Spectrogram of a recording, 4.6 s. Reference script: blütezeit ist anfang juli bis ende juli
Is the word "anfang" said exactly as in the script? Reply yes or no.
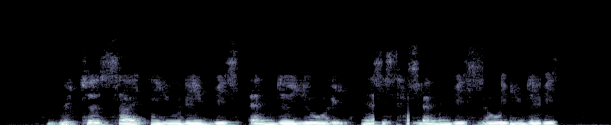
no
